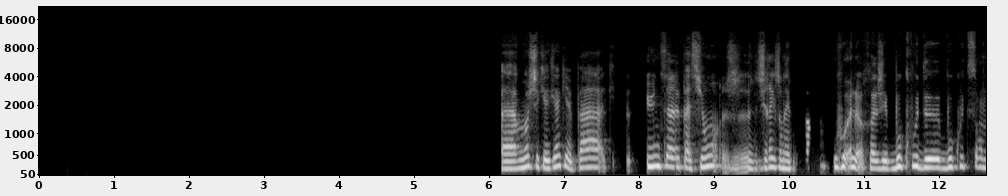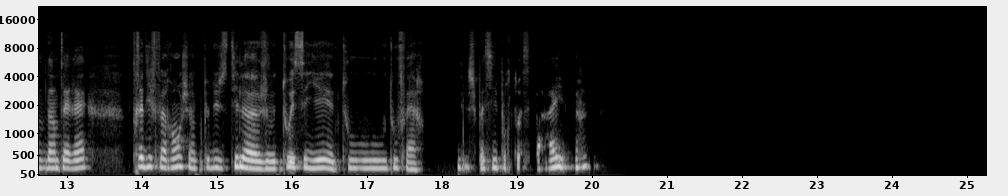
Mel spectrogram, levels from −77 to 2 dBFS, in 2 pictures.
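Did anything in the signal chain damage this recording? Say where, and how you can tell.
No, no damage is audible.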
